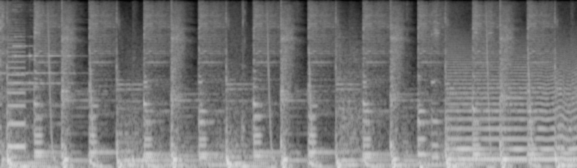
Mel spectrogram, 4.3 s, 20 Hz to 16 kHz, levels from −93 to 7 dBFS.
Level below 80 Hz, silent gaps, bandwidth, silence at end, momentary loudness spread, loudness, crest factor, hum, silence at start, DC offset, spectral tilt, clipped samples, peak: -20 dBFS; none; 16 kHz; 0 s; 4 LU; -15 LUFS; 14 dB; none; 0 s; under 0.1%; -5.5 dB/octave; under 0.1%; 0 dBFS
